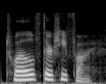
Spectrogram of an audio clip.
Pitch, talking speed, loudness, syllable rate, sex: 200 Hz, 170 wpm, -14 LUFS, 5.4 syllables/s, female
